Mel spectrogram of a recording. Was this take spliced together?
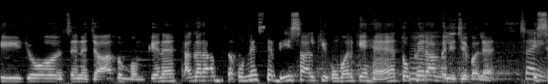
yes; 1 cut; at 1.8 s

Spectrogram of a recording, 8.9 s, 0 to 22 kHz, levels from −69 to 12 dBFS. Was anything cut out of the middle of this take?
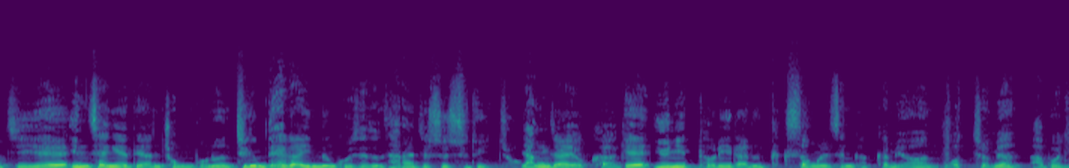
yes; 3 cuts; at 4.2 s, 5.4 s, 7.8 s

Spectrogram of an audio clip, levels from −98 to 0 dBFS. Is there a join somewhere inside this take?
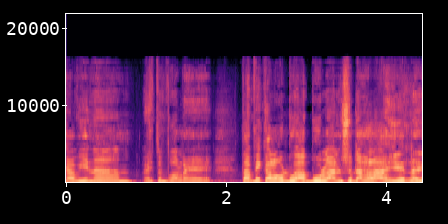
yes; 1 cut; at 0.9 s

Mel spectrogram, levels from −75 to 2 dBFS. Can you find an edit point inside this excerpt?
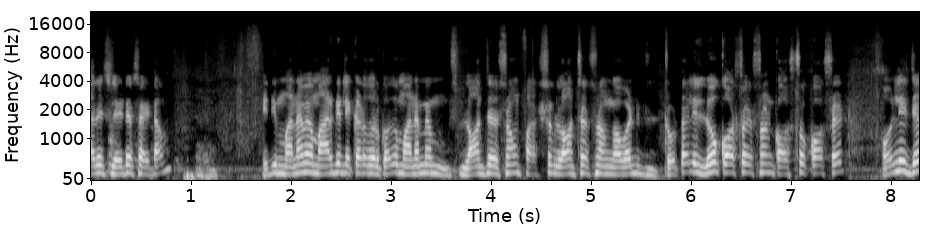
no; 0 cuts

